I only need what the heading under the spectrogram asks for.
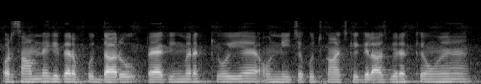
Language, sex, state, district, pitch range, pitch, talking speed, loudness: Hindi, male, Uttar Pradesh, Shamli, 120-125 Hz, 125 Hz, 250 wpm, -19 LUFS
